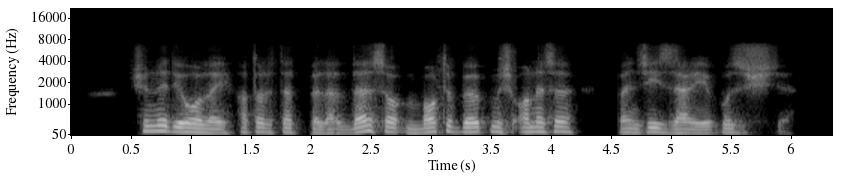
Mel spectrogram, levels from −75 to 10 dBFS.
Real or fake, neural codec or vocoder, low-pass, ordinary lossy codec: fake; codec, 16 kHz, 0.2 kbps, FocalCodec; 7.2 kHz; AAC, 32 kbps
